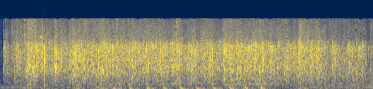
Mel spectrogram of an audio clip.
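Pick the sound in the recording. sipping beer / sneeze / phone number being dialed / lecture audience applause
lecture audience applause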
